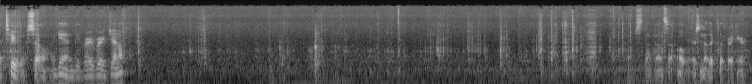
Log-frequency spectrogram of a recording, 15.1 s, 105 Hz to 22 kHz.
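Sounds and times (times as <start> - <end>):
plastic clicks and scraping: 3.7 - 4.5, 5.3 - 13.6.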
